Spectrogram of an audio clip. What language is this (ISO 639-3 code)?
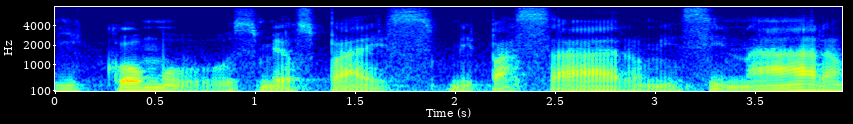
por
